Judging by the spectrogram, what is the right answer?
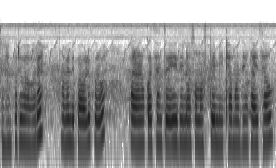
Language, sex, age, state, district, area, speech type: Odia, female, 18-30, Odisha, Subarnapur, urban, spontaneous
